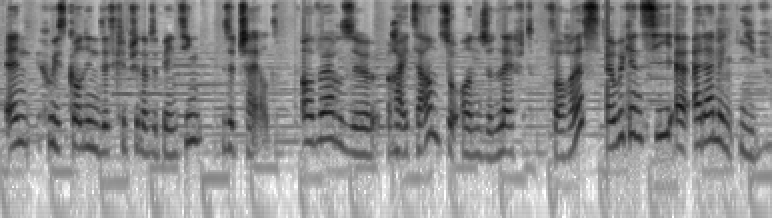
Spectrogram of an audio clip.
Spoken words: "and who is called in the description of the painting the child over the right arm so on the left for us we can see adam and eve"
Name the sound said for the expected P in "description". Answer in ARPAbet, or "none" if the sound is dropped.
P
